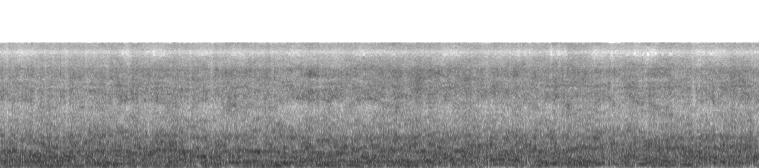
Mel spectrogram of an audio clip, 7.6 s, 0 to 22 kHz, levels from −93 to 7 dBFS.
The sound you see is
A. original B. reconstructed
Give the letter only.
B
